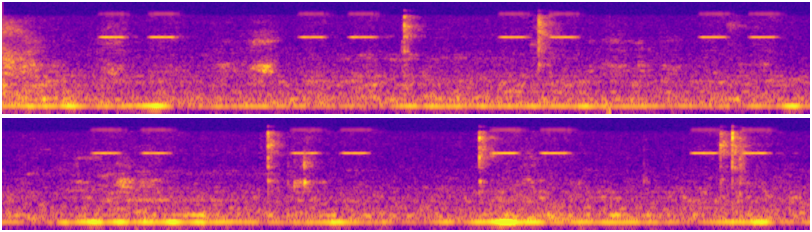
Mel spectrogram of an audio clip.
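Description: Near silence: room tone with a faint low hum and faint paired ticks about once a second.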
